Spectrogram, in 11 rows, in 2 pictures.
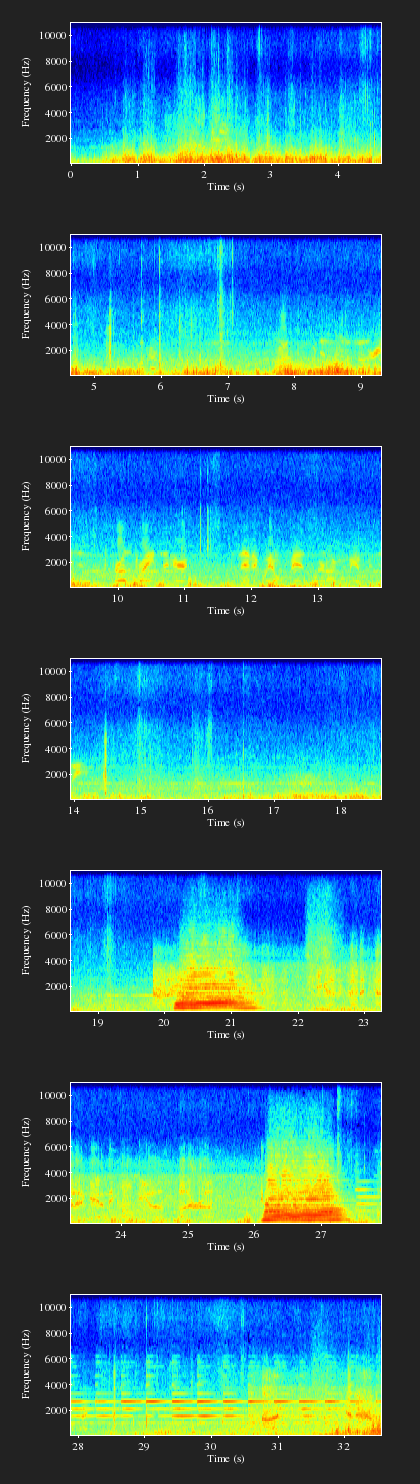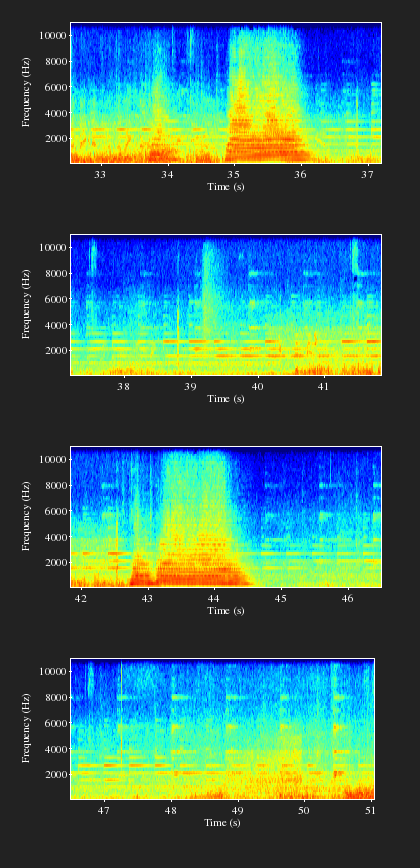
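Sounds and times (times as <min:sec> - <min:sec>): locomotive rumble: 0:00.0 - 0:51.0
locomotive horn: 0:19.8 - 0:22.4, 0:26.1 - 0:27.6, 0:33.5 - 0:36.4, 0:42.6 - 0:44.8.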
